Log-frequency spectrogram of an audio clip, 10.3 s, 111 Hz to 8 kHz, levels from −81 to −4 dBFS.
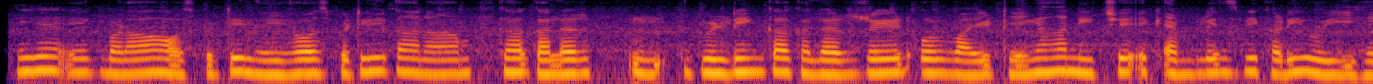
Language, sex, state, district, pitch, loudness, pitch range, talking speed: Magahi, female, Bihar, Gaya, 200 Hz, -23 LUFS, 190-205 Hz, 145 wpm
